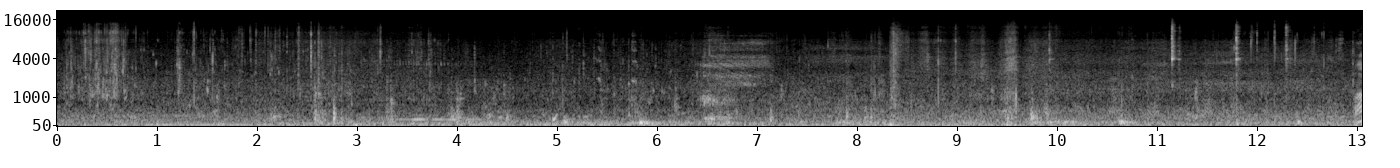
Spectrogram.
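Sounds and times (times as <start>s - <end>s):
moving water: 0.0s - 13.0s
wind rumble: 1.0s - 13.0s
brief low hum: 2.6s - 5.7s.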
